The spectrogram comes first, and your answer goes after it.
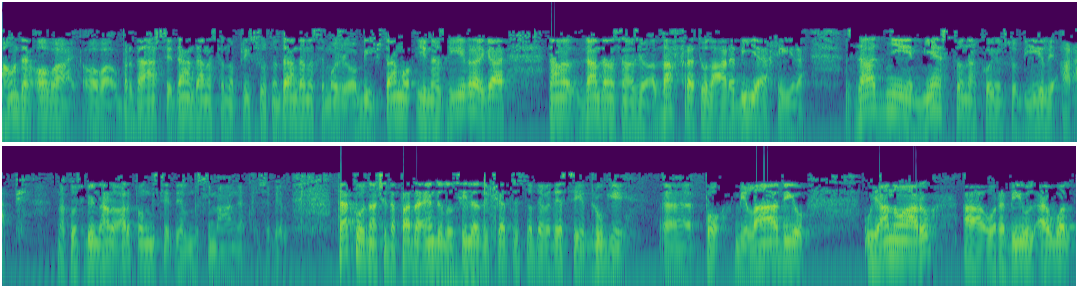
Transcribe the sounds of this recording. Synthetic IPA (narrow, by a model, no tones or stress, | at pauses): ao̞nd̪aːʔo̞ʋaːjo̞ʋaːubrd̪aːʃsʋoed̪aːnd̪anasjeo̞noːpɾisuːt̪nod̪aːnd̪anasːe̞mo̞ʒeo̞biːt͡ʃi̥t̪amo̞ʔinaziːʋajɡa | d̪ad̪aːnd̪anassenaziːʋaðafɾat̪ulaɾabijaaxiːɾa | zad̪ɲemjest̪o̞nako̞jemsubiːliʔaɾa̰pi̥ | nako̞jemsubiːlinaɾd̪aɾaponmisejelmuslimaːninakojiːsubḭːlit̪akoːznaːt͡ʃiːd̪apad̪aːend̪elˠozhiʎad̪ut͡ʃet̪ɾist̪od̪e̞ʋe̞d̪eseːt̪̚d̪ɾuɡeː | po̞milˠaːd̪iju | ujanuaːɾu | auɾabiːulawːal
